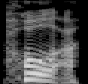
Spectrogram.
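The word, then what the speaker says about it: Poehler: Amy Pola Pola's uh polar like a polar bear.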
